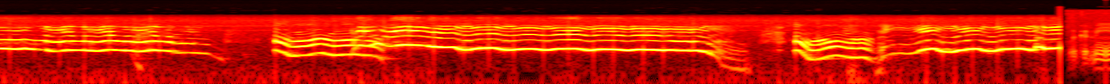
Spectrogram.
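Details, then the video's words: Snow dog 'talking' in a long, wavering, howl-like voice, held on a steady tone with vibrato and dipping at the ends of phrases, broken by short pauses, sounding almost like drawn-out words. "The best talking dogs compilation / snow dogs"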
